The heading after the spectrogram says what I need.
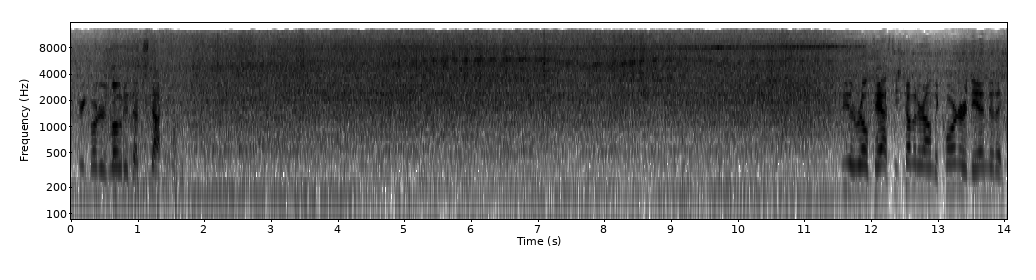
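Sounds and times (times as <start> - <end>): truck diesel engine running: 0.0 - 14.0.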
